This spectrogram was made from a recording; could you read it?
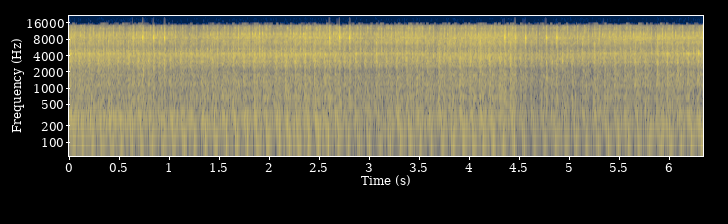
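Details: Honda XR200 single-cylinder idling unevenly with a light, quick metallic tick over the putter; owner asks what the problem is, source of the tick not pinned down.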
